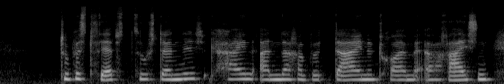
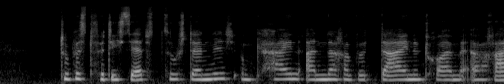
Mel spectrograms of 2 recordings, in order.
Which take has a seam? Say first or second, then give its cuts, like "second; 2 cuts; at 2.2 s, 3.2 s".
first; 2 cuts; at 1.0 s, 2.1 s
